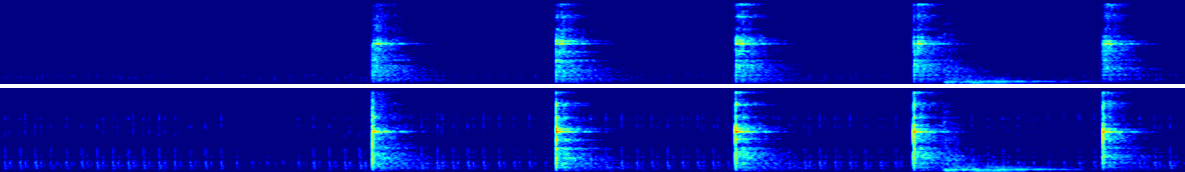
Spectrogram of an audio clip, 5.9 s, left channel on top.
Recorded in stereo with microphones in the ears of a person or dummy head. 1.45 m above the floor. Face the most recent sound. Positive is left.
turn(degrees=-25)  # may be behind; listen again after turning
